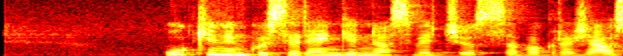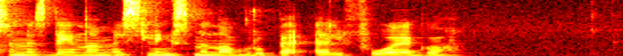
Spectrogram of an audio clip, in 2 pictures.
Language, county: Lithuanian, Vilnius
